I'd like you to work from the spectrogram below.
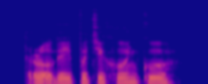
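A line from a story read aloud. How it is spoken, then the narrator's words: Flat colorless voice. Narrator (Russian): изрекает своим бесцветным голосом Валентин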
